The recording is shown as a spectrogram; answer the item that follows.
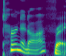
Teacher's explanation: and a vowel starting it yeah but when people talk naturally the consonant at the end of turn often links straight to the vowel in it so it sounds more like turn it off like there's no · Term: linking sounds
